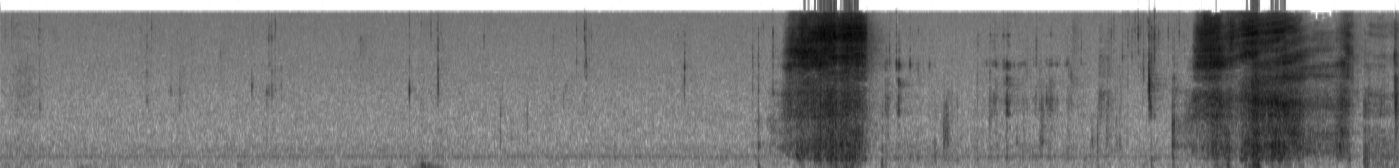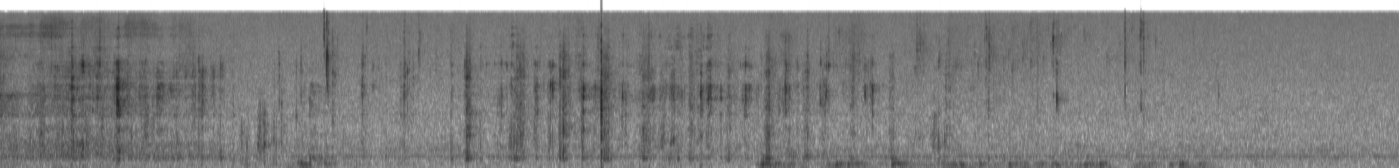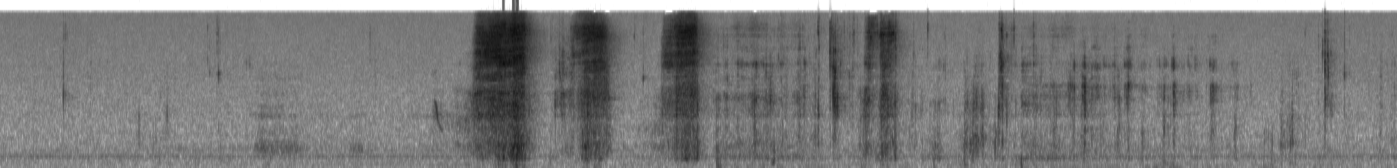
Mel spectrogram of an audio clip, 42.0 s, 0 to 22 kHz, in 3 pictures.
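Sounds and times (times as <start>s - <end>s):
chewing with wet mouth clicks: 1.4s - 2.9s, 4.0s - 6.0s, 8.8s - 11.8s, 14.6s - 25.6s, 29.6s - 30.3s, 35.1s - 41.9s
slurping noodles: 7.8s - 8.8s, 11.9s - 16.1s, 32.3s - 36.0s.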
